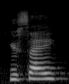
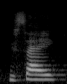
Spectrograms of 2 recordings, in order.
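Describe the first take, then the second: No difference in how they are said.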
